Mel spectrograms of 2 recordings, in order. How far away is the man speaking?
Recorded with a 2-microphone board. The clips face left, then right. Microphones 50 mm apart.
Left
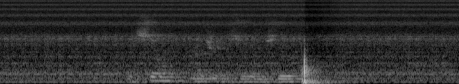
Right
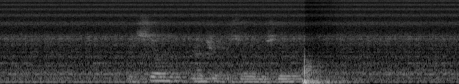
About 9.5 m.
